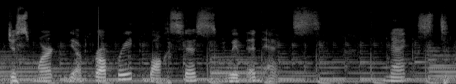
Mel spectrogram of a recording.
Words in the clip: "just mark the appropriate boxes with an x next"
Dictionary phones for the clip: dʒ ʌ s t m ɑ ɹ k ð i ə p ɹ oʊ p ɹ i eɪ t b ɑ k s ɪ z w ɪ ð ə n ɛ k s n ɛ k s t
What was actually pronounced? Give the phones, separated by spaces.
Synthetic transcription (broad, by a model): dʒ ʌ s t m ɑ ɹ k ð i ə p ɹ oʊ p ɹ i eɪ t b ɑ k s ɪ s w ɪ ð ə n ɛ k s n ɛ k s t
